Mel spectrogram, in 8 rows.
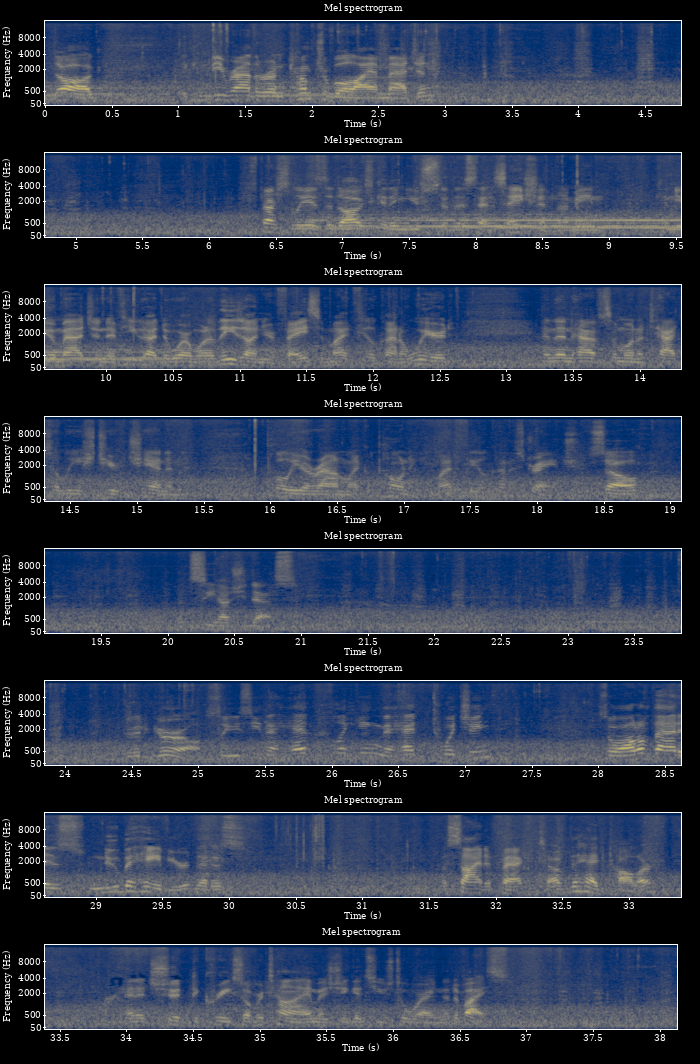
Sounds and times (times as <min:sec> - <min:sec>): Speech: 0:00.0 - 0:00.4, 0:01.0 - 0:03.0, 0:06.3 - 0:12.6, 0:13.3 - 0:15.4, 0:16.0 - 0:18.8, 0:20.1 - 0:21.0, 0:24.5 - 0:27.2, 0:28.0 - 0:30.2, 0:31.6 - 0:33.3, 0:34.0 - 0:36.9.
